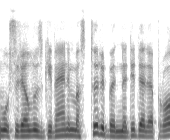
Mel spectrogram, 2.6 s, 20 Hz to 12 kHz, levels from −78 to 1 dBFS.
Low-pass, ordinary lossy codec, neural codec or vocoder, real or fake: 7.2 kHz; Opus, 16 kbps; codec, 16 kHz, 1 kbps, X-Codec, HuBERT features, trained on LibriSpeech; fake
